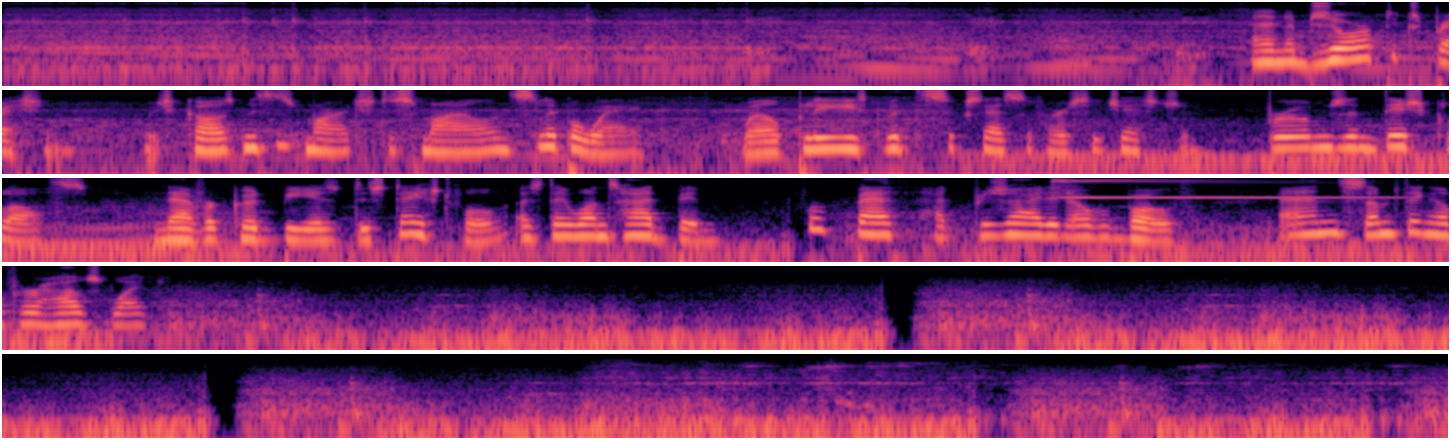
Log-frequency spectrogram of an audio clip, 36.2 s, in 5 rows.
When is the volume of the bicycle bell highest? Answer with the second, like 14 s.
20 s.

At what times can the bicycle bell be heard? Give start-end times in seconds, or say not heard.
19.7-21.5.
